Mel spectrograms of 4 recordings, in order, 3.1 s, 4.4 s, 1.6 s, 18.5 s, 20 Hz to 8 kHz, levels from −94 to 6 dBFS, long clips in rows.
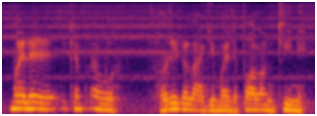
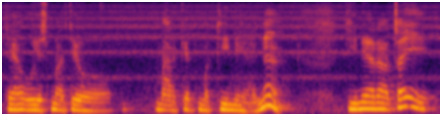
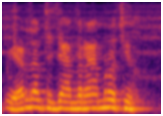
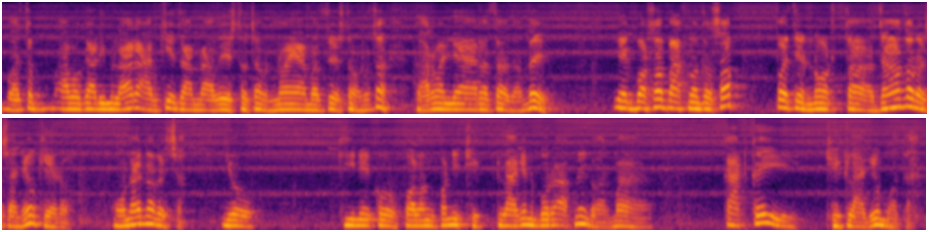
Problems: constant background noise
